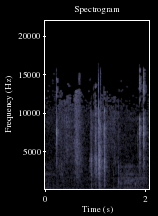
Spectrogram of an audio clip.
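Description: Faint computer keyboard typing: a few scattered keystrokes, with a quick run of them about a second in.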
